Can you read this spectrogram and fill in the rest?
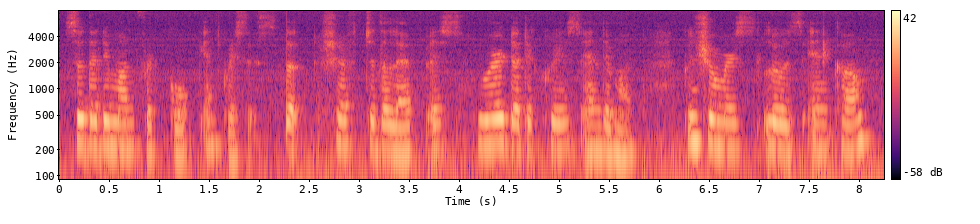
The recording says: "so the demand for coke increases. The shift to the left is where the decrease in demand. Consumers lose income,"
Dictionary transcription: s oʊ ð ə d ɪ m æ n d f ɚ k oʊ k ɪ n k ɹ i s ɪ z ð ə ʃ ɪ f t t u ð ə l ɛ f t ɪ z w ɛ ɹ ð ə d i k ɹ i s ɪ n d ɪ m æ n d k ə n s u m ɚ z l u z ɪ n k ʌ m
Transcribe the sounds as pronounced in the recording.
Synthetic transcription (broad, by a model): s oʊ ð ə d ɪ m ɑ n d f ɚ k oʊ k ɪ n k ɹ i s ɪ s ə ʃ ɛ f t t u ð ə l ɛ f ɪ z w ɛ ɹ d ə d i k ɹ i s ɪ n d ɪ m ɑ n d k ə n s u m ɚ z l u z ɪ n k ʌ m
